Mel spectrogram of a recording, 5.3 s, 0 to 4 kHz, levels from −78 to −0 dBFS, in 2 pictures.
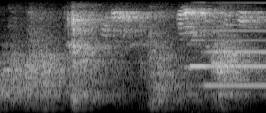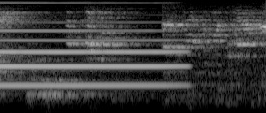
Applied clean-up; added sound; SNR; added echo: none; Wind instrument, woodwind instrument; 2 dB; reverberation time 1.2 s.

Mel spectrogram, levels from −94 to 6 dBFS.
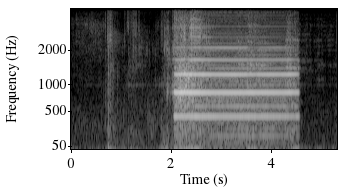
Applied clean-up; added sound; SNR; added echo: neural separator model SepFormer WHAMR!.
